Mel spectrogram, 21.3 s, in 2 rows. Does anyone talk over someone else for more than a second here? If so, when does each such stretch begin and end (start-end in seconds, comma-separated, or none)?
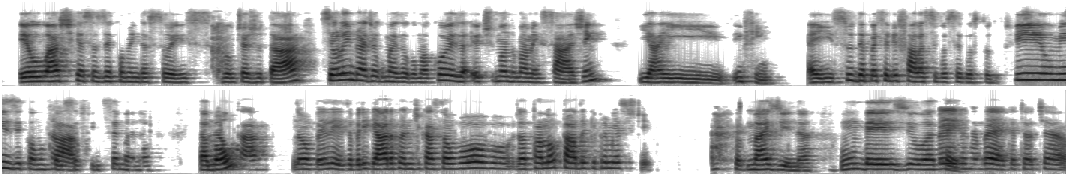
none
